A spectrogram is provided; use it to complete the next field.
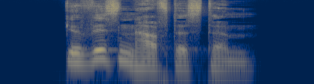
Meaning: strong dative masculine/neuter singular superlative degree of gewissenhaft
- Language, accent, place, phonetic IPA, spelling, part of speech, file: German, Germany, Berlin, [ɡəˈvɪsənhaftəstəm], gewissenhaftestem, adjective, De-gewissenhaftestem.ogg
